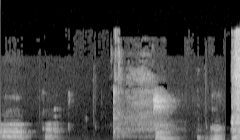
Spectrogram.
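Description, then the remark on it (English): Harsh, noisy bursts of coughing and throat clearing, fairly loud, mixed with short voiced sounds and ending on another abrupt rasp. “Oh, mate, I'm so glad because I needed to cough right. So bad.”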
